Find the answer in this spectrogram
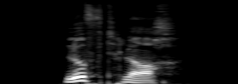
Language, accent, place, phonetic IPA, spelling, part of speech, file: German, Germany, Berlin, [ˈlʊftˌlɔx], Luftloch, noun, De-Luftloch.ogg
- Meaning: 1. air pocket 2. air hole (hole in a surface that allows air to pass)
